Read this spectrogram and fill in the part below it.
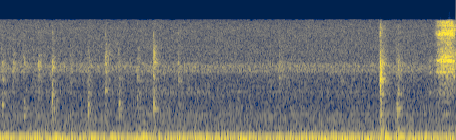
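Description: Several quick, light keystrokes tap on a computer keyboard at an irregular pace over a steady low hum, close and quiet, with no voices.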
